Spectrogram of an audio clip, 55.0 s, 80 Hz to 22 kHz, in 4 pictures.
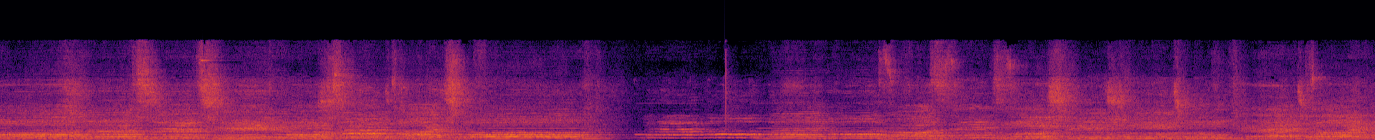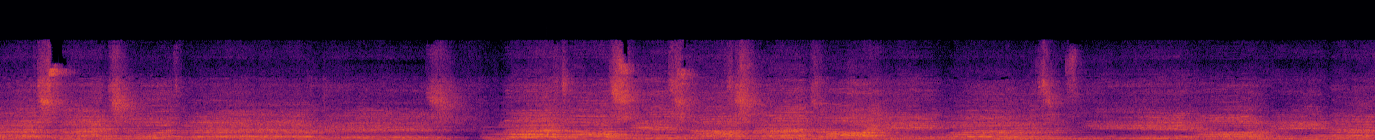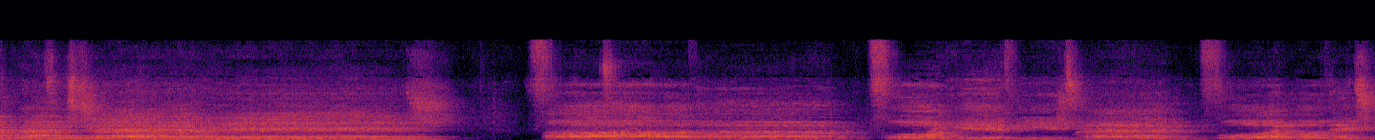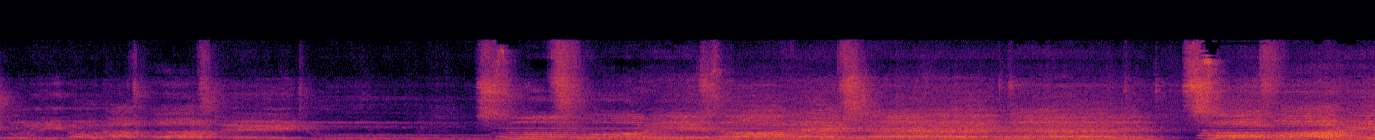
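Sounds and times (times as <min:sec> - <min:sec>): mixed choir singing: 0:00.0 - 0:32.2, 0:32.8 - 0:55.0.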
